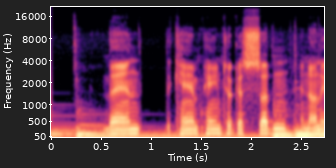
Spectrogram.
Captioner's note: voiceover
